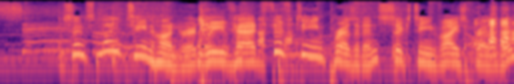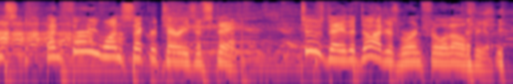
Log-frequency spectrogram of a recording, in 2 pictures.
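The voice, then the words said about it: Charlie Steiner sportscaster impression. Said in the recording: “my Charlie Steiner impression reading a highlight as a SportsCenter anchor ... That's totally Charlie Steiner.”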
